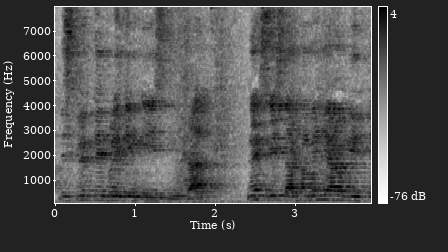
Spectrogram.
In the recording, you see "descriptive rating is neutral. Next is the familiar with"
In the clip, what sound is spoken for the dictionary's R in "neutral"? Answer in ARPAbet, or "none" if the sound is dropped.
none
